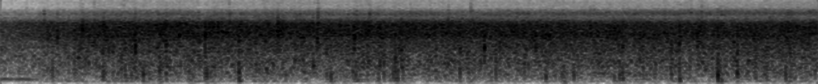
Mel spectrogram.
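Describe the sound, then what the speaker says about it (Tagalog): Typhoon Ulysses brings heavy rain in a dense, steady roar on surfaces close by, with constant patter and sharper drips through the whole stretch and no break. "Ang lakas pa ng ulan."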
